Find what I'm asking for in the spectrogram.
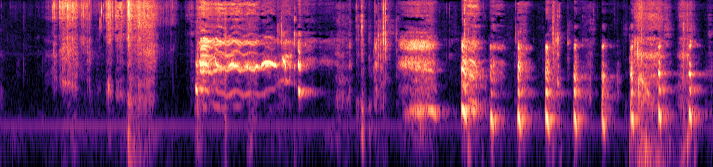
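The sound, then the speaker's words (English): A chocolate nut candy bar is bitten and chewed close up: a loud crunching bite, a brief muffled murmur, then a long run of rhythmic, crisp chewing crunches. “do the full bite. This is a bar nut candy bar.”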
